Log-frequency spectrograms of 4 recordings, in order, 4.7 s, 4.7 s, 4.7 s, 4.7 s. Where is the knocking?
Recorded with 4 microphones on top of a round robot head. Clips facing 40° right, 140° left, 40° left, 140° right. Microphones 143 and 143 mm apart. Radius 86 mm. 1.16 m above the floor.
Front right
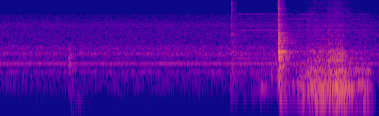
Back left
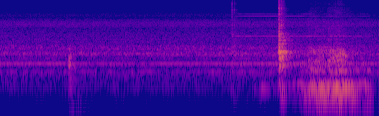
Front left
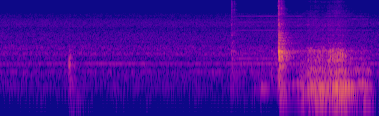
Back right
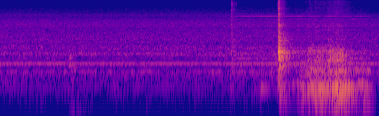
70° left, 3 m.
